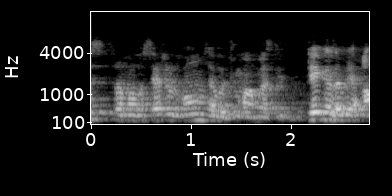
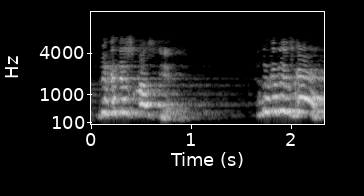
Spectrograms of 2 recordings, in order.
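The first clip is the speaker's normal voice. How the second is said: mock alarm; 5 dB louder than usual.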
